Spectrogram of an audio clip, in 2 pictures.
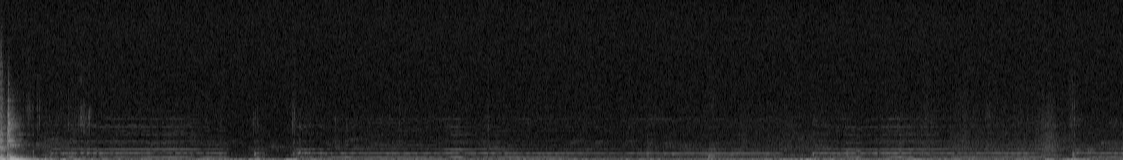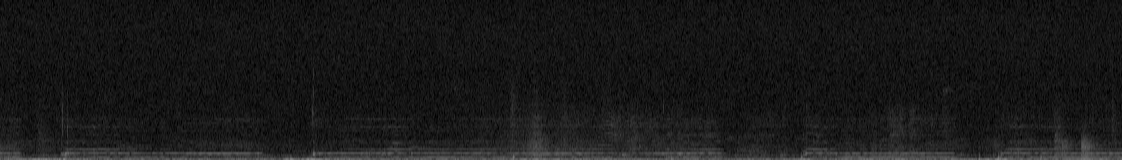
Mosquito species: Anopheles funestus s.s.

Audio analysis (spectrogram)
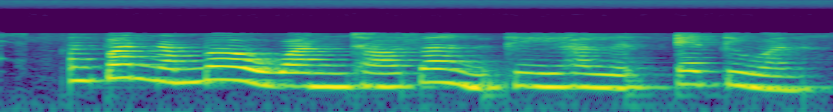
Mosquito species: no mosquito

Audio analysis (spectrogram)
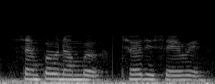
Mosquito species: no mosquito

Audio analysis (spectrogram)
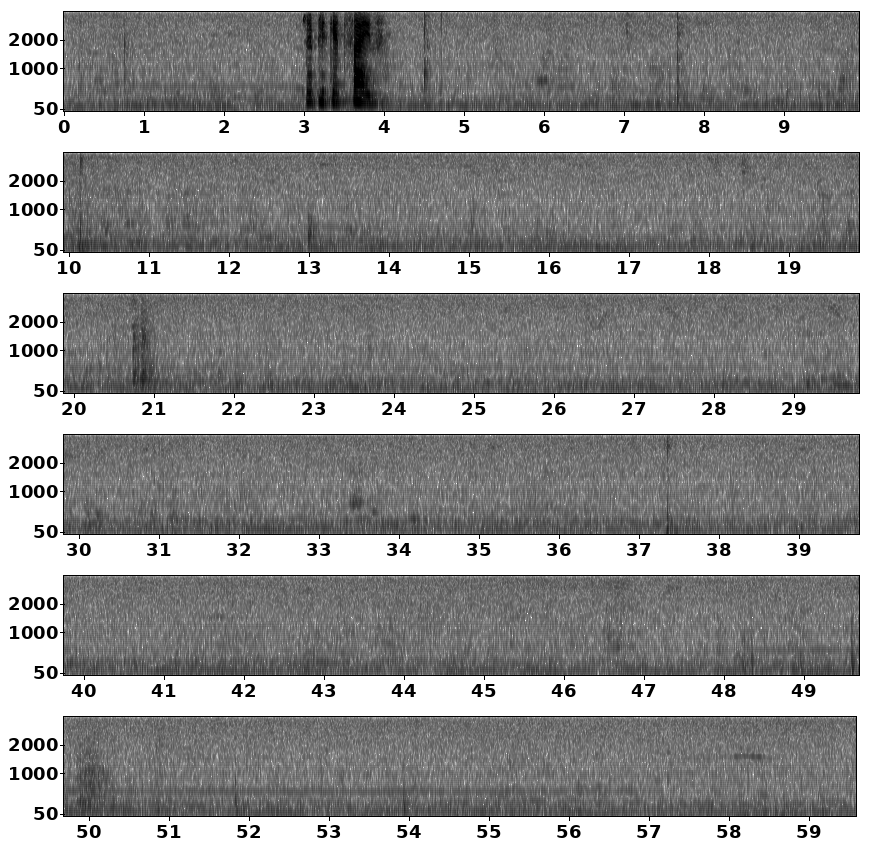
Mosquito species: no mosquito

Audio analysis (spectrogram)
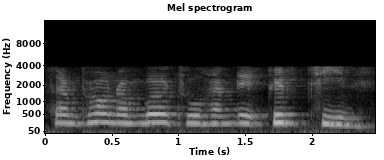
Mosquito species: no mosquito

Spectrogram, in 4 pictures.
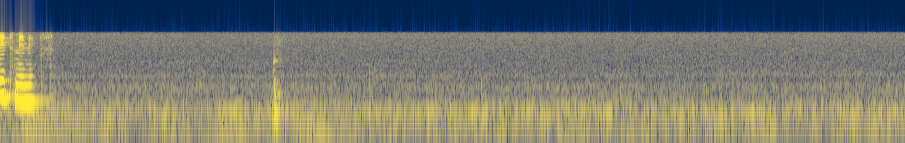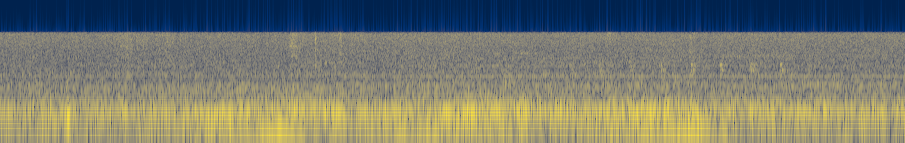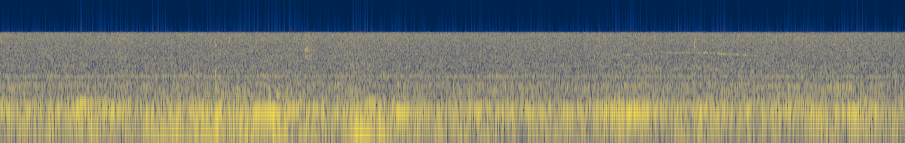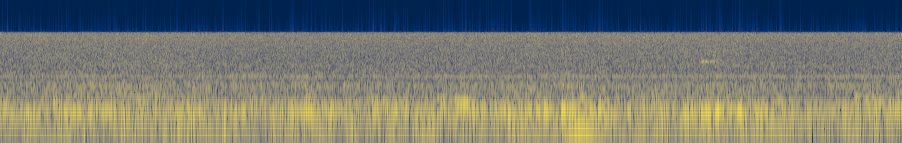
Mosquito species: no mosquito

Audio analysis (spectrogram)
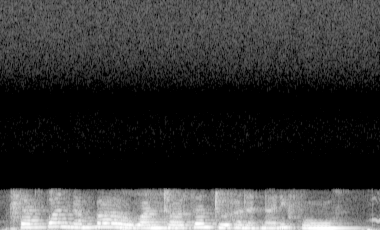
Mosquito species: no mosquito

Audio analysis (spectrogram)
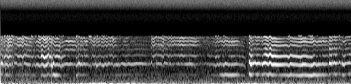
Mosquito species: mosquito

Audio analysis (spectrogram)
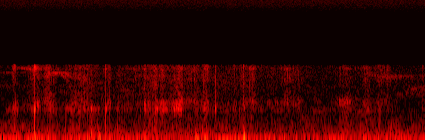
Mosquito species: no mosquito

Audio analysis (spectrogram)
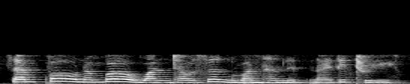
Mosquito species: no mosquito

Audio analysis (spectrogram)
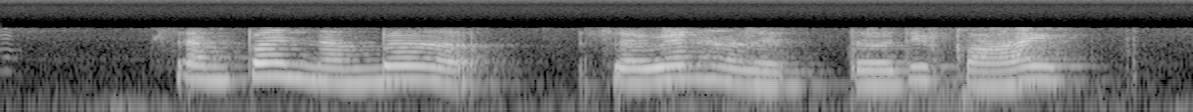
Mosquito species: no mosquito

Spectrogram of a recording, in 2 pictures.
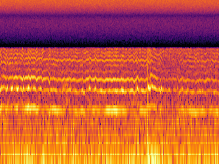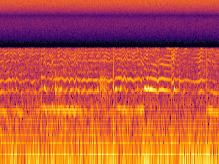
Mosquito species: Anopheles dirus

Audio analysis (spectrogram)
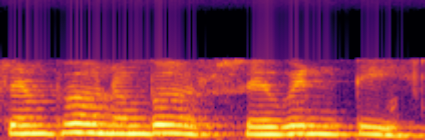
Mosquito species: no mosquito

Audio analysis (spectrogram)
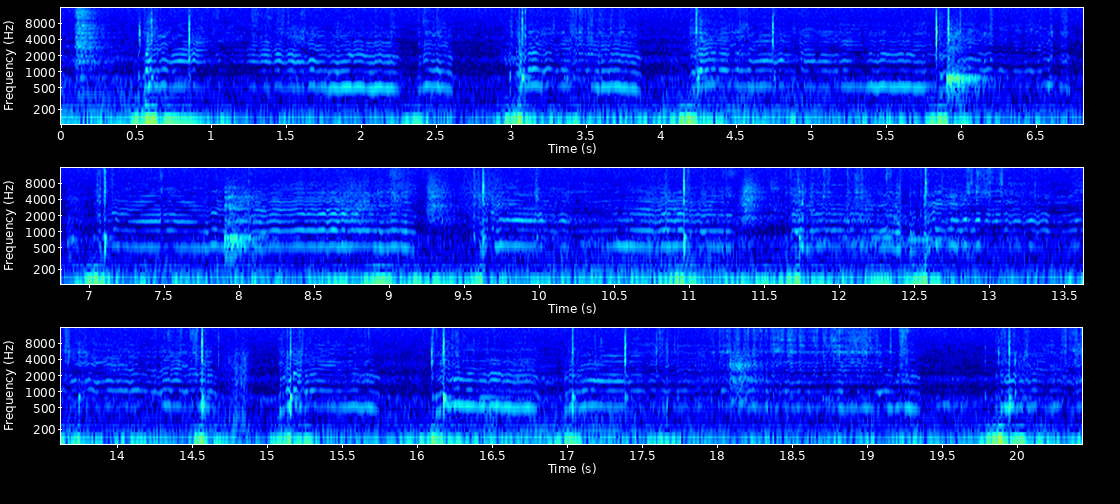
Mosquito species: Culex pipiens complex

